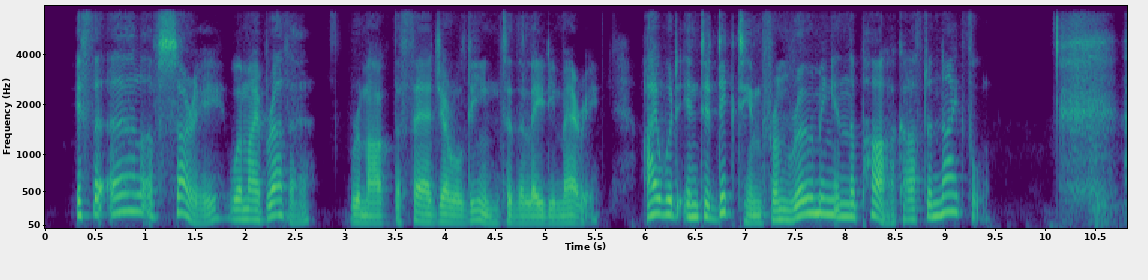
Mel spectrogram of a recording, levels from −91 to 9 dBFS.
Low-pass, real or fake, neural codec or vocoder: 7.2 kHz; fake; codec, 16 kHz in and 24 kHz out, 1 kbps, XY-Tokenizer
